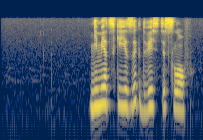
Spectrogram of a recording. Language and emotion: Russian, neutral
